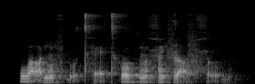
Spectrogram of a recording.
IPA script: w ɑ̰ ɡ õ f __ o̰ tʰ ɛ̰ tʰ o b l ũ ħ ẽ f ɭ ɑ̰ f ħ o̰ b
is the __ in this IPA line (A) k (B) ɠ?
B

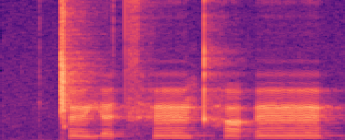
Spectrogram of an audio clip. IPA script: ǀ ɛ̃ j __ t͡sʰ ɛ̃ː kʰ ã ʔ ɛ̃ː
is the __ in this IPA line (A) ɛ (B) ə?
A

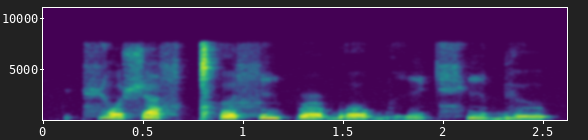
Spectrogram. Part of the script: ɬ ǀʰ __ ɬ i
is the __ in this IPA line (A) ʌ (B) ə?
B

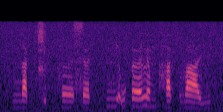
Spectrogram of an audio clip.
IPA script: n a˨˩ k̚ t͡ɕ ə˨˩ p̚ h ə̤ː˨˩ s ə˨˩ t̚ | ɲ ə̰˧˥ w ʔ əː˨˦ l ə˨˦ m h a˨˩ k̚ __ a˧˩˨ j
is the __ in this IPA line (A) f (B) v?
B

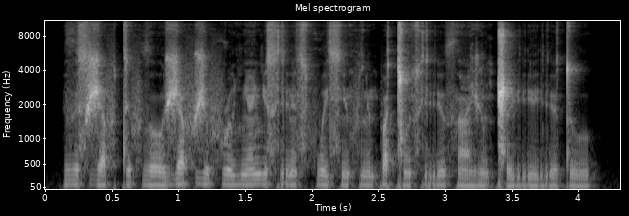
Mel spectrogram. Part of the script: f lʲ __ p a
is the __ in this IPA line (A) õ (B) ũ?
B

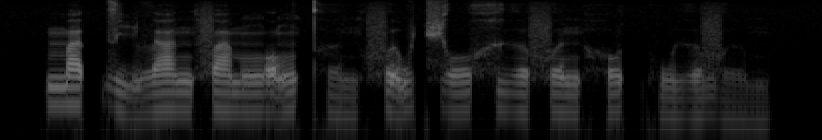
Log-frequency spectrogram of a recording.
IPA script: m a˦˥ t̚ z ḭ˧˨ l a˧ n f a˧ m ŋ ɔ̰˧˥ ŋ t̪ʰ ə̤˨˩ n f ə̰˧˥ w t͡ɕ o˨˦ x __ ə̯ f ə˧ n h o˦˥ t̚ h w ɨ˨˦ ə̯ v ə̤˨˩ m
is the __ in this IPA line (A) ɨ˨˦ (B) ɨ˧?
B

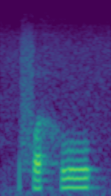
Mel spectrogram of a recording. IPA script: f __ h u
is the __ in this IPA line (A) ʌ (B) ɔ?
A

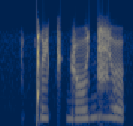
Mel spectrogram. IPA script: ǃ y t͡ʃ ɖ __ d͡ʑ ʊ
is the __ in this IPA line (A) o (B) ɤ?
A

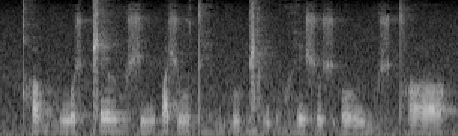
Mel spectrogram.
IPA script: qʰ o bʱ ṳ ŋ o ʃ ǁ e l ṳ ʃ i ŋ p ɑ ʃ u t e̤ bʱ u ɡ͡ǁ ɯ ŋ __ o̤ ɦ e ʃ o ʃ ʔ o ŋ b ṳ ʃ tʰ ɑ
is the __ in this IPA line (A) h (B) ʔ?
B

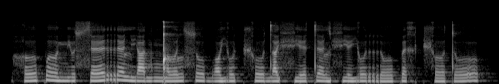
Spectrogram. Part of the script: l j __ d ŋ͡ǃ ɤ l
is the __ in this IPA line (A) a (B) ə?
A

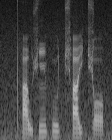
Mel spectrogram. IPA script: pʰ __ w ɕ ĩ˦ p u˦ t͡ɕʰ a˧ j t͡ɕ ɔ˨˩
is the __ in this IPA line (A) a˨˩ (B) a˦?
A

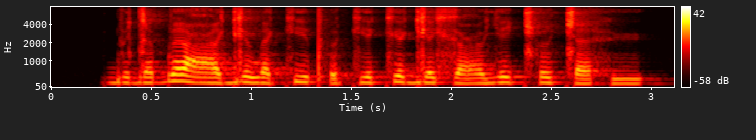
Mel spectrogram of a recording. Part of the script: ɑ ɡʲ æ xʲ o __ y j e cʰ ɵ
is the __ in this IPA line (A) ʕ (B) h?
A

